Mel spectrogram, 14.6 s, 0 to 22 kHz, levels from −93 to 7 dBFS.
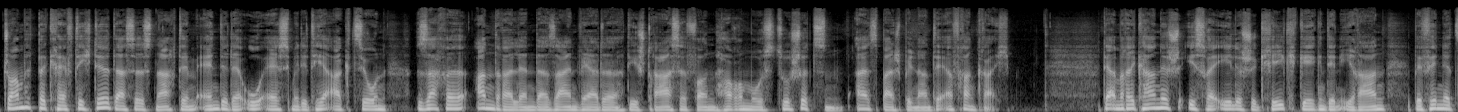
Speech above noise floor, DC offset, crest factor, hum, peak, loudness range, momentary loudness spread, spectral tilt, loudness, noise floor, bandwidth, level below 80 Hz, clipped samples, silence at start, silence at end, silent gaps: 26 dB; under 0.1%; 16 dB; none; -6 dBFS; 3 LU; 5 LU; -5 dB/octave; -22 LUFS; -47 dBFS; 16.5 kHz; -42 dBFS; under 0.1%; 0.05 s; 0 s; none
